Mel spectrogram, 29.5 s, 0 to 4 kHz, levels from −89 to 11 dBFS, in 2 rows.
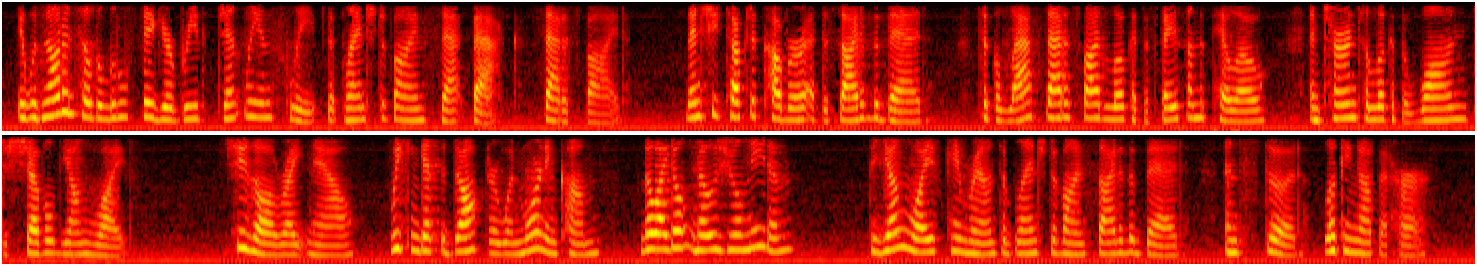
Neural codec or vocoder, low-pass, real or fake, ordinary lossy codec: none; 3.6 kHz; real; AAC, 24 kbps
